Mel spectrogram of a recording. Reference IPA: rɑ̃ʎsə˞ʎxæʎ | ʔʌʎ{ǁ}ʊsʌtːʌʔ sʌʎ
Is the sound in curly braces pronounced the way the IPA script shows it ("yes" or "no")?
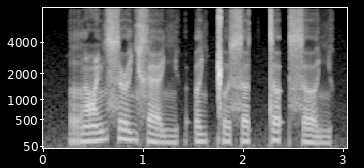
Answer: yes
